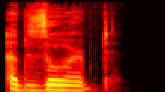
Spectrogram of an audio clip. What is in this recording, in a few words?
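"absorbed", American English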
